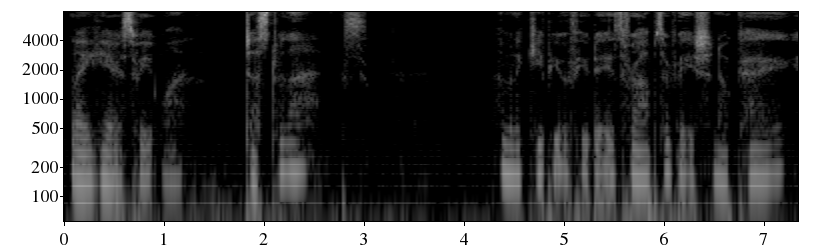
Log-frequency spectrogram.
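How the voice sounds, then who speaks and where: A woman playing a doting female caretaker who talks in a soft, hushing whisper. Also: sits low, fairly even intonation, unhurried, gravelly, breathy edge, heavily acted. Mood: tender, hushing. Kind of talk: intimate audio roleplay.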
